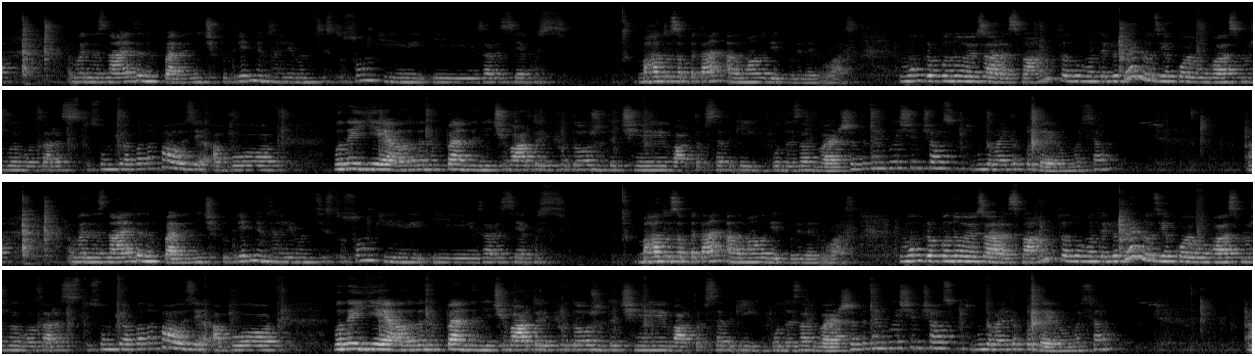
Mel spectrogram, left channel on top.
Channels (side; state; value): left; quieter; 3.4 dB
